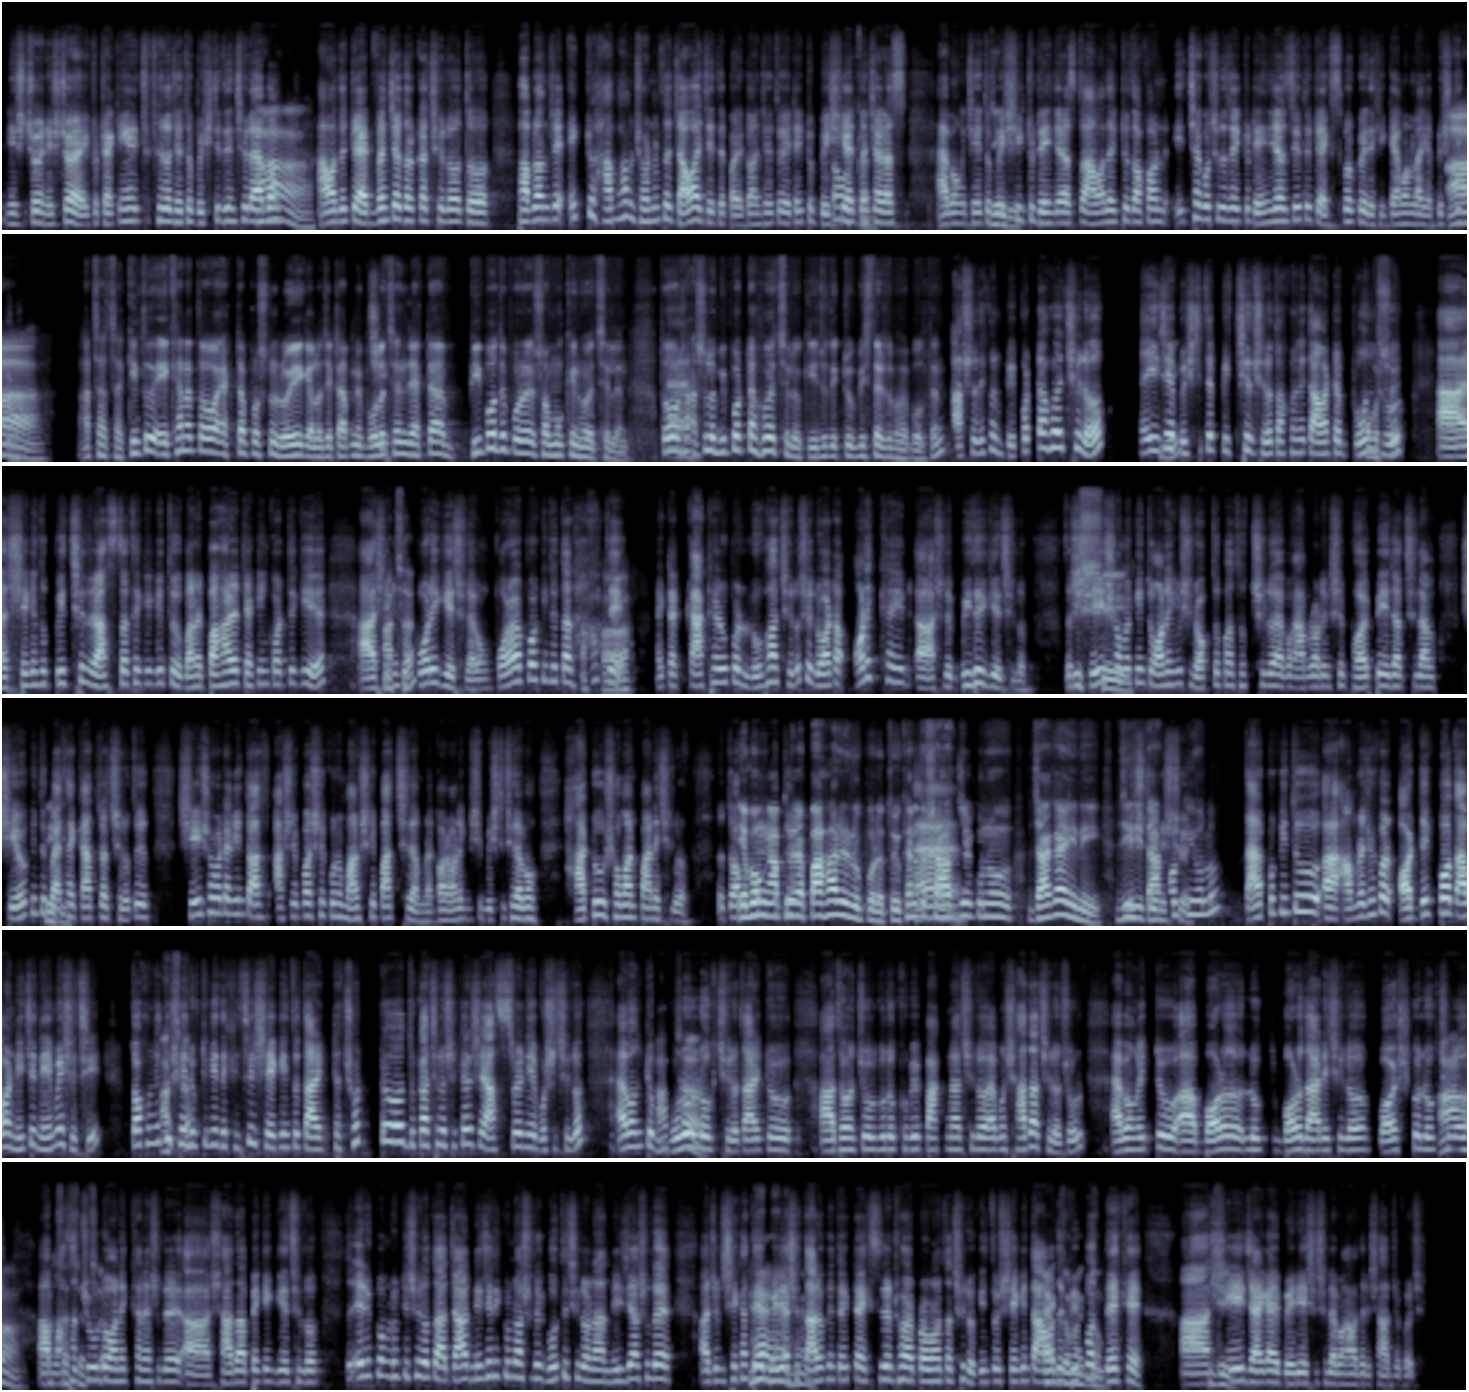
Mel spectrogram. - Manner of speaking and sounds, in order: in English: "এডভেঞ্চারাস"; in English: "এক্সপ্লোর"; tapping; other background noise
- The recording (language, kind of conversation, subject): Bengali, podcast, ভ্রমণের পথে আপনার দেখা কোনো মানুষের অনুপ্রেরণাদায়ক গল্প আছে কি?
- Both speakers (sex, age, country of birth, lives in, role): male, 20-24, Bangladesh, Bangladesh, host; male, 50-54, Bangladesh, Bangladesh, guest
